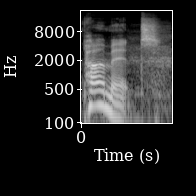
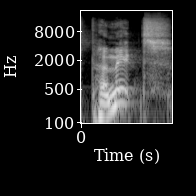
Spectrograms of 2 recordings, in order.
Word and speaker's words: permit: Well, first, will you permit me to talk about the pronunciation of permit? I will give you permission to talk Yes. about permit. If we use it as a verb, it's permit.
